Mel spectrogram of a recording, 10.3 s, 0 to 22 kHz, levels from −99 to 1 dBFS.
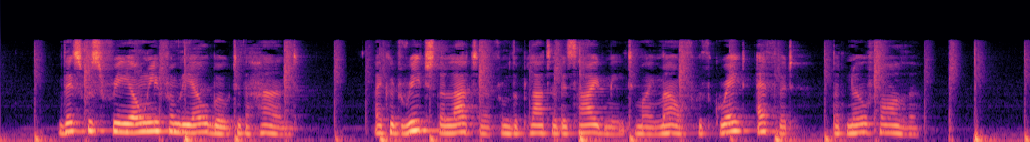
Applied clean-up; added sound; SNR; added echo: none; Drum / Drum kit; 12 dB; none.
